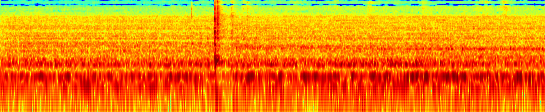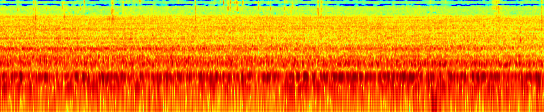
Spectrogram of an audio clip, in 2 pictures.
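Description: A steady machine hum with a few fixed low tones, and one sharp click about two seconds in.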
